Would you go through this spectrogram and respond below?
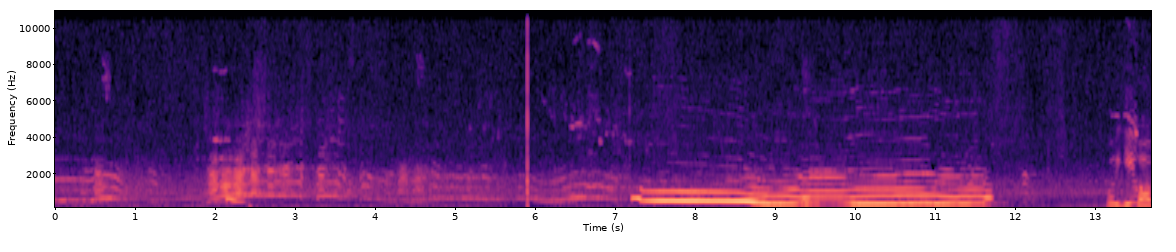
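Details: Female gray wolf (Canis lupus) out on a walk with people in Bedfordshire gives a long, smooth howl that slides down in pitch, then holds steady: a contact call telling her sister she was okay.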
